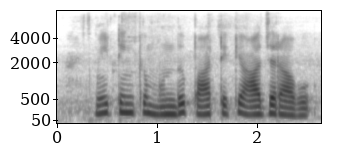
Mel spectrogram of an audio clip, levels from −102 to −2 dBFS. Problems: background sounds at intervals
